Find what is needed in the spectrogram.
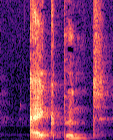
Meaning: benchmark
- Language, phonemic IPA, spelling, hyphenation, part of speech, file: Dutch, /ˈɛikpʏnt/, ijkpunt, ijk‧punt, noun, Nl-ijkpunt.ogg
